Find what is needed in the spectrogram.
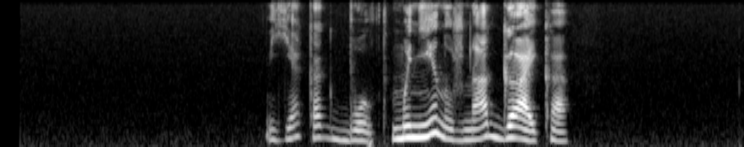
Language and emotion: Russian, angry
